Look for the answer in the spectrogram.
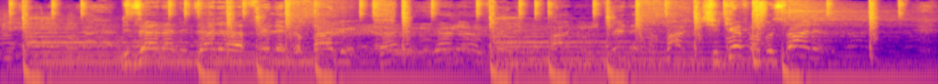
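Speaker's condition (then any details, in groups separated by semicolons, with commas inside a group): No condition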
